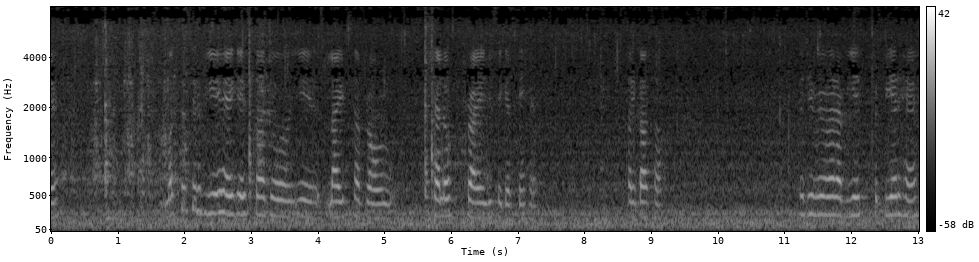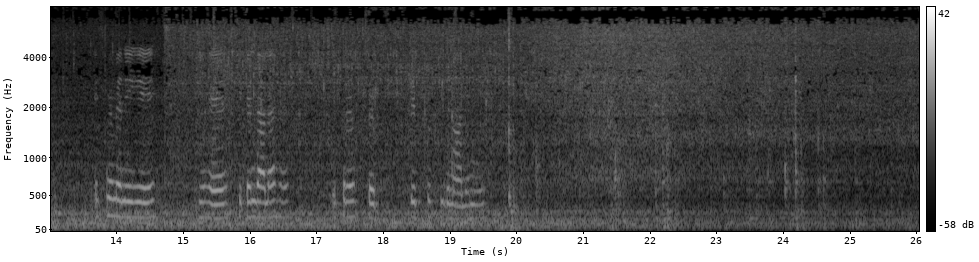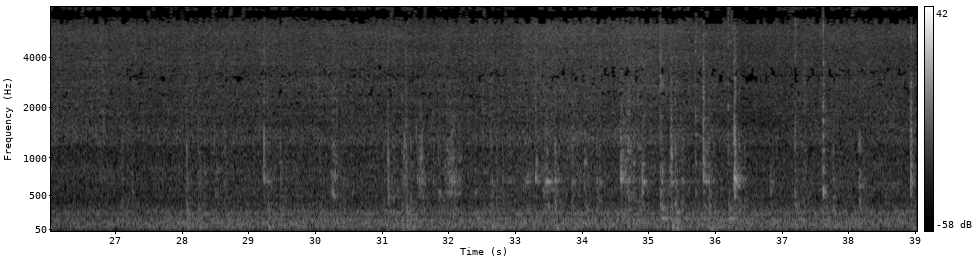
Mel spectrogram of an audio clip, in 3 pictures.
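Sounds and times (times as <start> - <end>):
food sizzling in oil: 0.0 - 39.0
spatula scraping and tapping pan: 0.1 - 2.2, 31.1 - 39.0.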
